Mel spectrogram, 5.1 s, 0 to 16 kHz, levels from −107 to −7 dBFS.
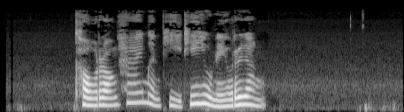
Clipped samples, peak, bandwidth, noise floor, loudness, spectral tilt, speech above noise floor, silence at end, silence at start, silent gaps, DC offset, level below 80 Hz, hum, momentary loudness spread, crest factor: under 0.1%; -4 dBFS; 10.5 kHz; -62 dBFS; -21 LUFS; -7 dB/octave; 42 dB; 0.45 s; 0.95 s; none; under 0.1%; -66 dBFS; none; 10 LU; 20 dB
